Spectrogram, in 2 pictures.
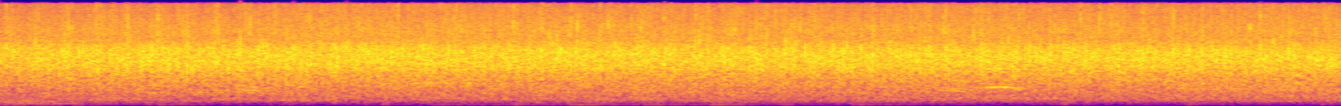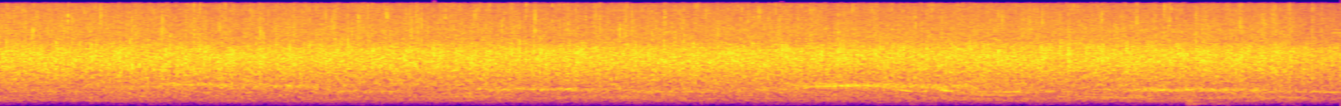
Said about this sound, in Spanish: Respetuoso sentido, ovación cerrada para Hugo Villaverde, que falleció esta semana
